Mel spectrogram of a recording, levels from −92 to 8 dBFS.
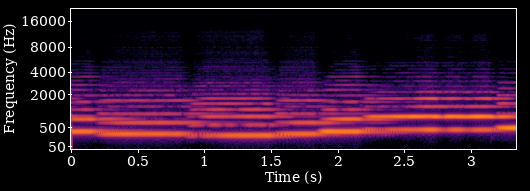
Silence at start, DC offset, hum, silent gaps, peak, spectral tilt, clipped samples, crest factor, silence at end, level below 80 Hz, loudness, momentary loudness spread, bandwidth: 0 s; under 0.1%; none; none; -14 dBFS; -5 dB/octave; under 0.1%; 12 dB; 0 s; under -90 dBFS; -26 LUFS; 9 LU; 5.8 kHz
